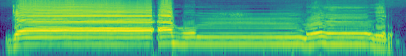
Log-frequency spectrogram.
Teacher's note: Maka langkahnya adalah memasukkan mim pertama kepada mim kedua dan ditahan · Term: Idam Mimi, idgham mimi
